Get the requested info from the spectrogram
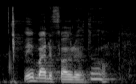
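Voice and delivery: voice cracking. Eating very spicy peppers on camera: voice cracking. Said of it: "That voice crack".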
